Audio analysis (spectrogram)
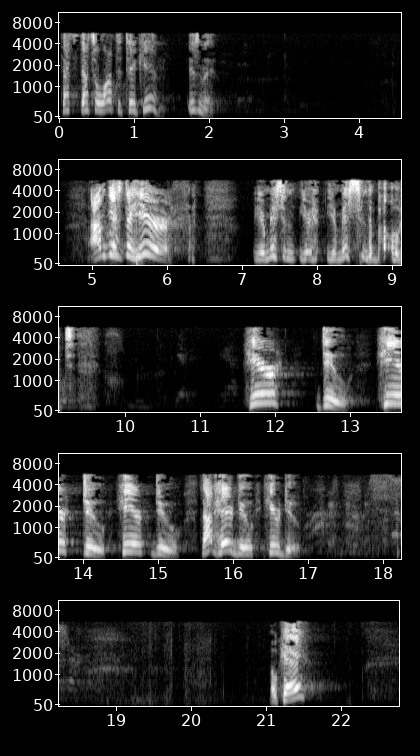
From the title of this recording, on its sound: Sunday Morning Service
